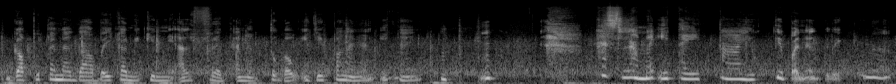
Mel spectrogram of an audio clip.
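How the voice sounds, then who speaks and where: A woman's voice: mid-range voice, takes it slowly, noisy background. A woman acting an anxious, easily startled young woman with an Ilocano accent in a radio drama. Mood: playful, weary.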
